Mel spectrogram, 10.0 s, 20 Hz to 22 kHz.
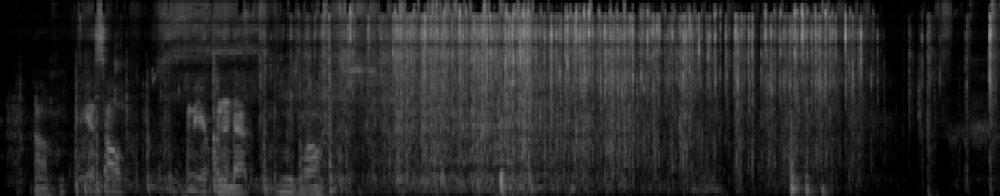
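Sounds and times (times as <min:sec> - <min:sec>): cardboard packaging crinkling: 0:02.8 - 0:10.0.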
